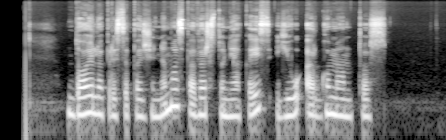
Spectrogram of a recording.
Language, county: Lithuanian, Kaunas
